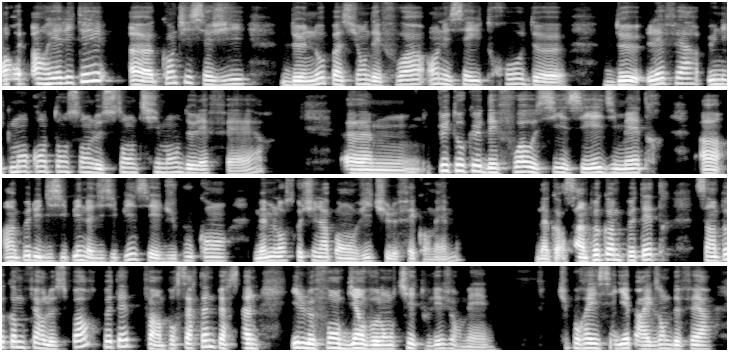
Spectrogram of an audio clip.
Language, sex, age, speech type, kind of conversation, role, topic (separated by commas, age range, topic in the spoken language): French, male, 25-29, conversation, advice, advisor, Comment vivez-vous la distraction numérique constante liée aux réseaux sociaux et aux notifications ?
